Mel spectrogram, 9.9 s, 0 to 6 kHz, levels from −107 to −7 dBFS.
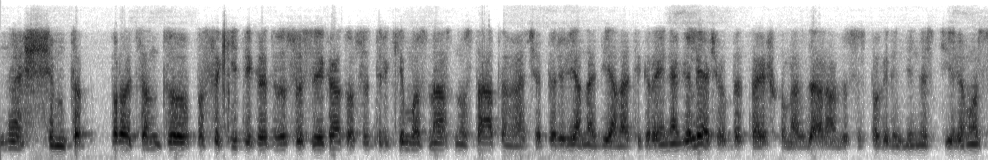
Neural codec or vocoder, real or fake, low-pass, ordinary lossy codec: vocoder, 44.1 kHz, 128 mel bands, Pupu-Vocoder; fake; 5.4 kHz; AAC, 48 kbps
